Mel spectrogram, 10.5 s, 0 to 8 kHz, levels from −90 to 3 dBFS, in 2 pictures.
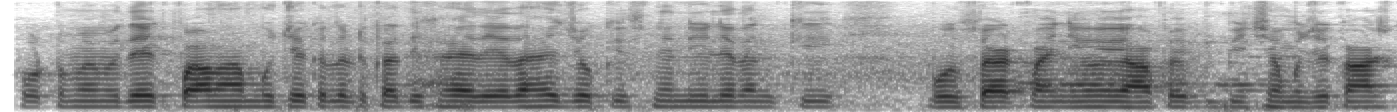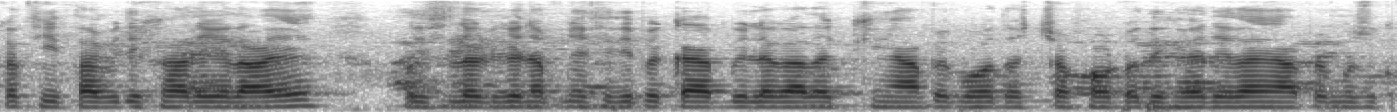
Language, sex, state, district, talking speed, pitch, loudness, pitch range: Hindi, male, Haryana, Charkhi Dadri, 315 wpm, 145 Hz, -17 LUFS, 140-150 Hz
